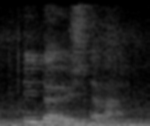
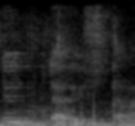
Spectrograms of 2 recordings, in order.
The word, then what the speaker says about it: tyttöystävä: Always remember to check whether there is one or two T's. It's not tytöystävä. It's tyttöystävä. You take it a little bit longer. Tyttöystävä.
